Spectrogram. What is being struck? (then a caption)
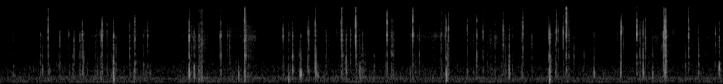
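Plastic and cardboard paintbrush package. Fingernails and fingertips crinkle and scratch the clear plastic of a plastic-and-cardboard paintbrush package, with the brushes inside and the plastic partly lifted. The sound is a quiet, rapid series of sharp, bright crackles and ticks over a soft, airy hiss, each one dry and stopping at once.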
